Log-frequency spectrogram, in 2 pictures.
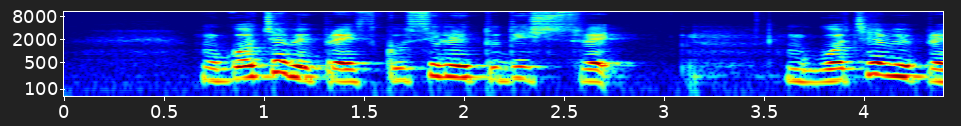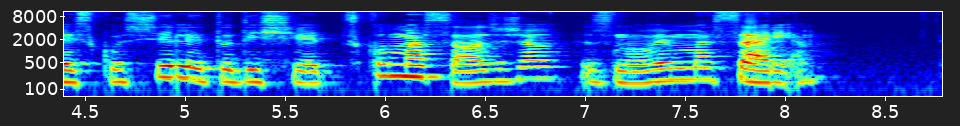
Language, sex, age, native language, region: Slovenian, female, 12-17, Slovenian, Drava region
